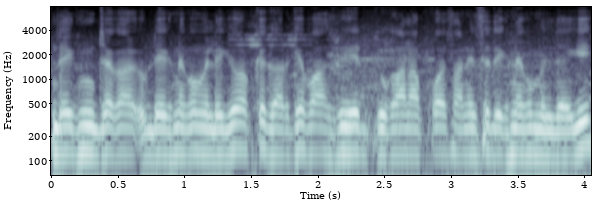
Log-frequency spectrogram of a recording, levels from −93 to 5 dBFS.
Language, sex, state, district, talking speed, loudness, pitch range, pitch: Hindi, male, Delhi, New Delhi, 310 wpm, -14 LUFS, 120-130 Hz, 125 Hz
